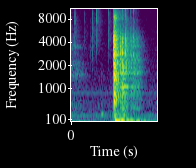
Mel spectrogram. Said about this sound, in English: Hold on, just need to get another dice because it's a two dice kind of guy.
